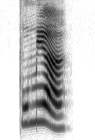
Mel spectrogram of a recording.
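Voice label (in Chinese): "不免", Chinese; HSK6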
